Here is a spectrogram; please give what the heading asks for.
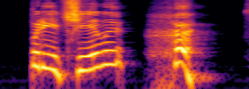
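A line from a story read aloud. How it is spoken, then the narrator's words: Old woman's nasty cackle. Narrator (Russian): Старуха мерзко расхохоталась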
